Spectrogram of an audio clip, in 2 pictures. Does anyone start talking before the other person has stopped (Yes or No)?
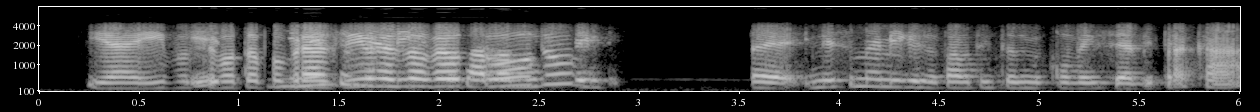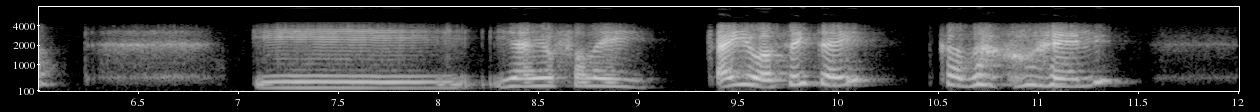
Yes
